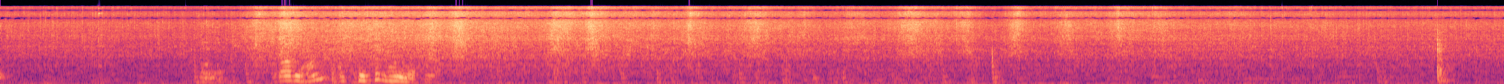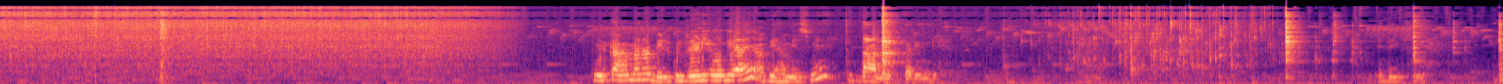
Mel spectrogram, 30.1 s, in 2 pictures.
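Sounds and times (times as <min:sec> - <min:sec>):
masala sizzling in a pan: 0:00.0 - 0:20.4, 0:25.2 - 0:28.9
wooden spatula scraping pan: 0:01.9 - 0:11.3.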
